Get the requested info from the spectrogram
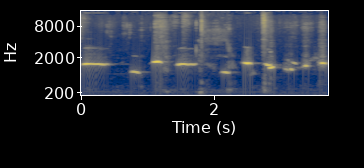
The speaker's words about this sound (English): I can't whistle that high.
